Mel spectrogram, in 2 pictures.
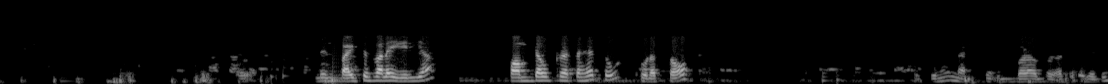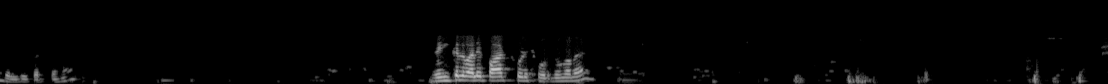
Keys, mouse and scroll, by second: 0.5 click, 1.4 click, 2.5 alt+click, 3.4 click, 4.5 click, 8.4-10.4 ], 10.4 click, 12.4 click, 13.5 click, 14.7 click, 15.4 click, 18.5 click, 19.4 alt+click, 20.4 click, 21.4 click.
